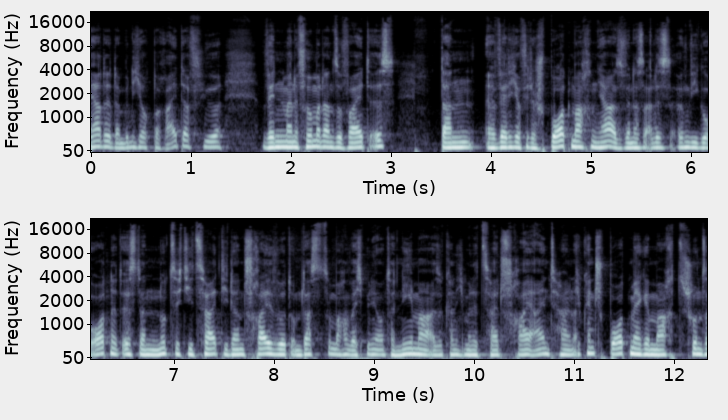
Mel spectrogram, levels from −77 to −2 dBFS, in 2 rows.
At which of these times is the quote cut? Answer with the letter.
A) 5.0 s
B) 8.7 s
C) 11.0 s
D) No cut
C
